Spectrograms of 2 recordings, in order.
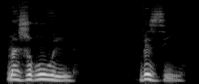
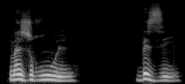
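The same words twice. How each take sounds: The two takes are said the same way.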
